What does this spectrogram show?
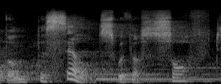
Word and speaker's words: Celts: You don't call them Celts, you call them Celts, with a hard C.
